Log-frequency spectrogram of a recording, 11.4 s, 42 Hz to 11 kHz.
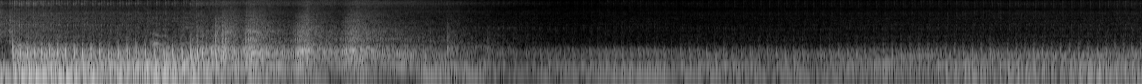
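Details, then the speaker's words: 2001 Honda TRX400 with a small tick after valve adjustment, cold start: loud blips then settles into a steady thump near four beats a second with no tick; a healthy single idling smoothly. "I don't know, it sounds good. It sounds like it got the V-Touch to me now."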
